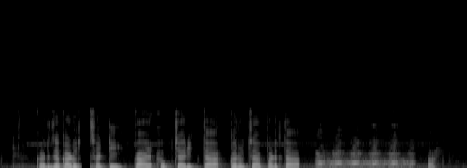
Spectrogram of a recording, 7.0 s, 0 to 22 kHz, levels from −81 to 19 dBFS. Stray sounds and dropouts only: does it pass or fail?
fail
